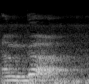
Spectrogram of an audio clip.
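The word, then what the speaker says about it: ङ: कवर्ग का जो अंतिम अक्षर है अंग, बच्चों आप लोग उसे बहुत बार गलत बोलते हो, उसको अड़ा बोलते हो, वो गलत उच्चारण है। हमने अंगा बोलना है।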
